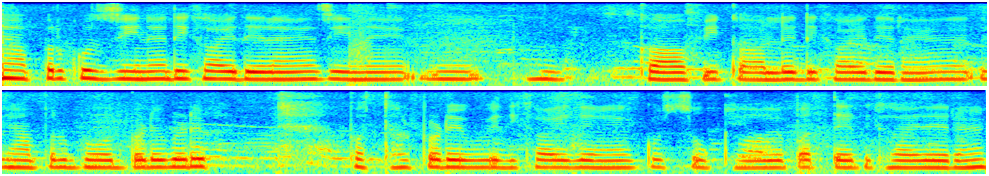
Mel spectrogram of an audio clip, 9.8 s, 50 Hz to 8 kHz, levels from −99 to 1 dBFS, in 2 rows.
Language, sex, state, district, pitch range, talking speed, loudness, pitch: Hindi, female, Chhattisgarh, Rajnandgaon, 210-225 Hz, 220 wpm, -17 LUFS, 220 Hz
